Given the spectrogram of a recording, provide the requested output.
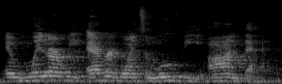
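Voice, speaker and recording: A woman giving a campaign pitch as a candidate at a community forum, speaking in a confident, emphatic way. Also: normal speed. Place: large community cultural center hall. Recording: distant voice in a reverberant hall with noise.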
